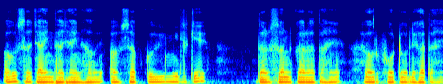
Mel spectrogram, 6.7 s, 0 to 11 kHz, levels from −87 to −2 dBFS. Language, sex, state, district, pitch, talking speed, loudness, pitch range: Hindi, male, Chhattisgarh, Sarguja, 95 Hz, 135 wpm, -28 LUFS, 95-110 Hz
